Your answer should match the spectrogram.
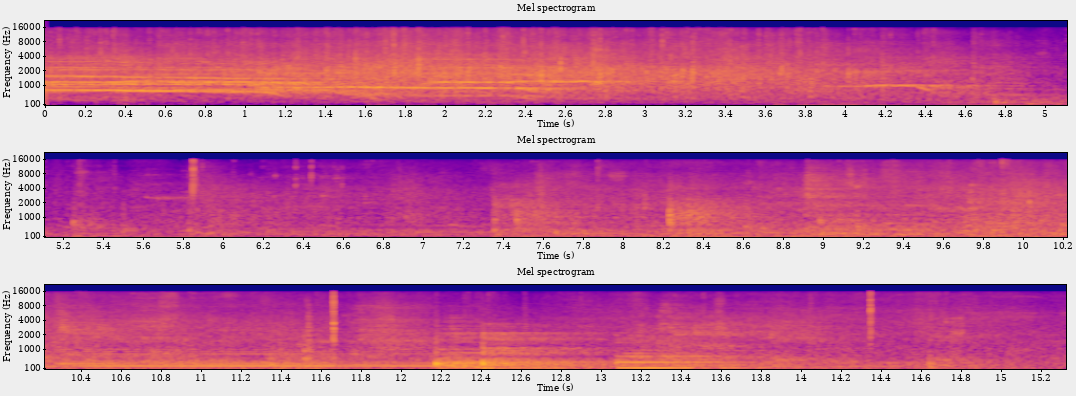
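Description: Audience applause and cheering in a large hall, dying away after about four seconds. Then, after a few scattered knocks, a rock band's electric guitar, bass and drums sound a few held notes and a drum hit as the band gets ready to start, from about ten seconds in.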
